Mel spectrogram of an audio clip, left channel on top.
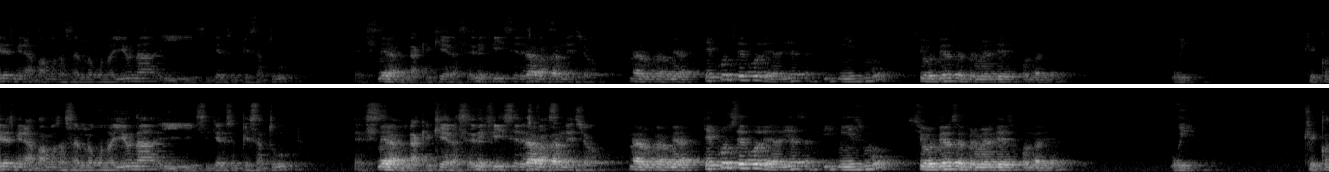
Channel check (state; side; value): quieter; left; 13.7 dB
